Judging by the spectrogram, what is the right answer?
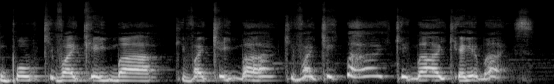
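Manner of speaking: tearful, weeping voice, crying while speaking. Addressing listeners during a spiritual message, crying while speaking. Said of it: "Eu estou chorando aqui".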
